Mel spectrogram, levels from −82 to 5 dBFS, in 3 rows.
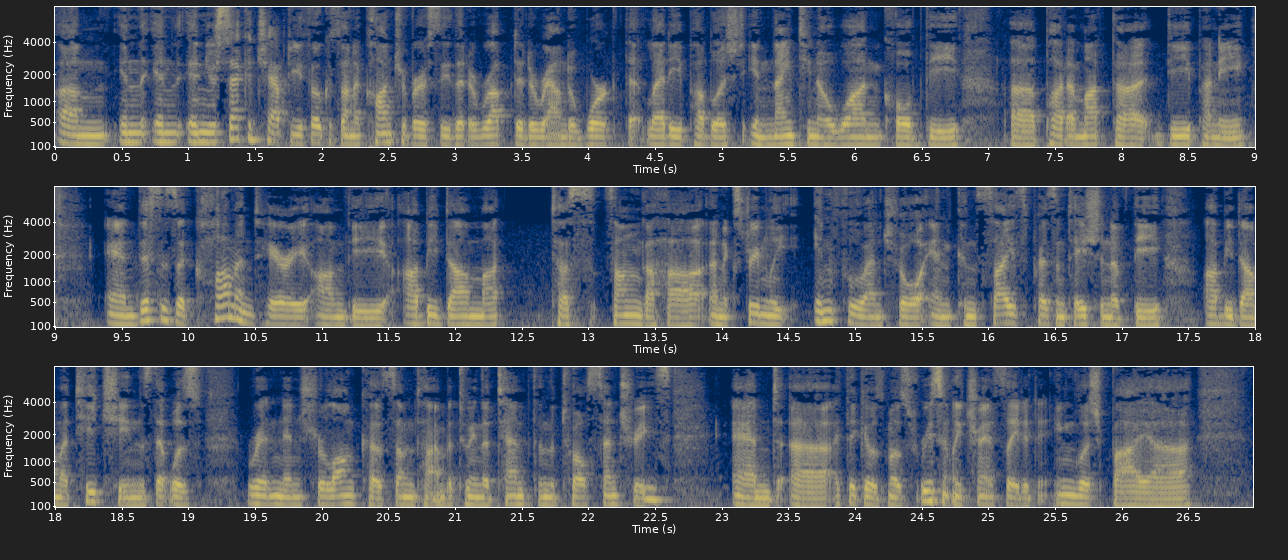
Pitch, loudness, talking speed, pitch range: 120 Hz, -18 LUFS, 160 wpm, 115-130 Hz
